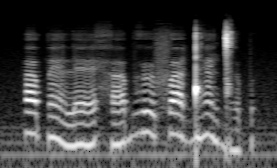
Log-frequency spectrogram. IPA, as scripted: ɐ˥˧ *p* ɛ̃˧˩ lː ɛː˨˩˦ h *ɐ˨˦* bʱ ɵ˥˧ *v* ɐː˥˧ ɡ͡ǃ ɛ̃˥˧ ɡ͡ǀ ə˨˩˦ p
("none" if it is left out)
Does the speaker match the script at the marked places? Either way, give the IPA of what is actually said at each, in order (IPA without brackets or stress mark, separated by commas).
p, ɐ˨˦, f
